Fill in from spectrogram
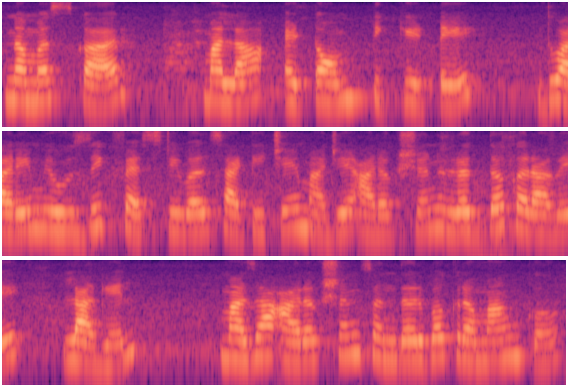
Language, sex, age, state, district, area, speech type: Marathi, female, 18-30, Maharashtra, Thane, urban, read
